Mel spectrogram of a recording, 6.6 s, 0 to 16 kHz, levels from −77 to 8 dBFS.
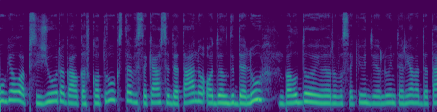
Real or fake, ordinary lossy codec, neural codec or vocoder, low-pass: fake; MP3, 64 kbps; codec, 24 kHz, 0.9 kbps, WavTokenizer, medium speech release version 2; 10.8 kHz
